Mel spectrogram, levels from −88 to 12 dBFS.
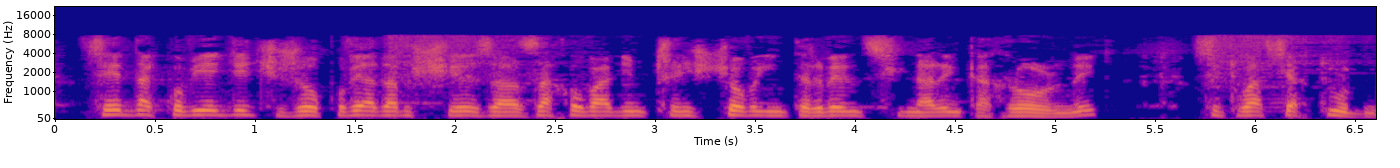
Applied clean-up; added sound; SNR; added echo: classical method spectral subtraction.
